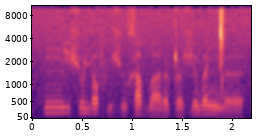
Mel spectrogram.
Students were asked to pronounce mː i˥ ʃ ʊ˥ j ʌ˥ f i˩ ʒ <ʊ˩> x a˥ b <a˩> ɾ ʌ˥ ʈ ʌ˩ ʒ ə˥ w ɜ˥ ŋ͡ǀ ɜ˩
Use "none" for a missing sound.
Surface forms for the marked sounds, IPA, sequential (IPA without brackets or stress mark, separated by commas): ʊ˩, a˩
